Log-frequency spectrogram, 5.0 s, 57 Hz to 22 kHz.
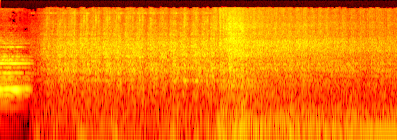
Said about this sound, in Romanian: După cum vedeți, pornește foarte repede. Este clasic cu motor 4 cilindri, 2200 centimetri cubi. Mașina are mecanica originală. Fabricat în 1943, Jeepul Willys pe care îl conduce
